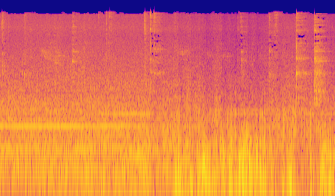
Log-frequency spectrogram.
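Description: Spoons and forks clinking and scraping on plates while eating, with several sharp clinks in the second half, over a steady background hum.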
